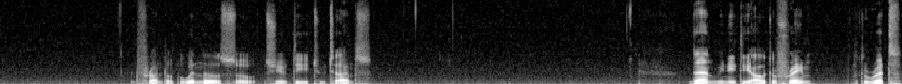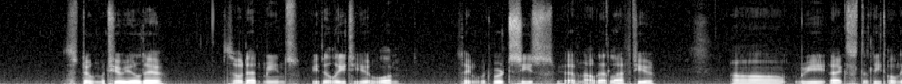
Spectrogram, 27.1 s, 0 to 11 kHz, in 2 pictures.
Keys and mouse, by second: 2.6-3.7 middle drag, 3.7 shift+d, 6.6 shift+d, 7.1-9.2 drag, 9.8-15.5 drag, 15.5 middle click, 16.3 right click, 16.6 Tab, 18.3-19.7 drag, 19.7 x, 19.9 click, 23.6 click, 26.0 x.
